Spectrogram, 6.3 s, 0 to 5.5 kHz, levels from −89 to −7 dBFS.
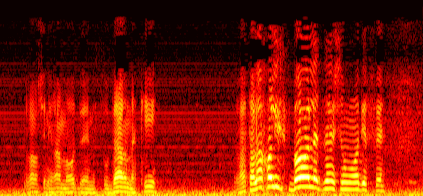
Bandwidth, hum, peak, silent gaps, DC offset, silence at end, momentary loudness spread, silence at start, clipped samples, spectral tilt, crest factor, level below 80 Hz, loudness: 5 kHz; none; -2 dBFS; none; 0.1%; 0 s; 26 LU; 0 s; under 0.1%; -10.5 dB/octave; 18 dB; -36 dBFS; -20 LUFS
